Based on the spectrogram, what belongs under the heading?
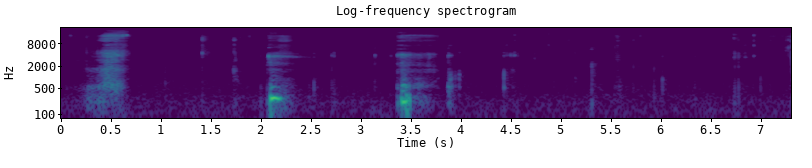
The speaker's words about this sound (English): Let me lap up what's still spilling from your little cut.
